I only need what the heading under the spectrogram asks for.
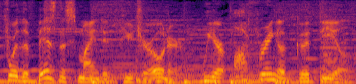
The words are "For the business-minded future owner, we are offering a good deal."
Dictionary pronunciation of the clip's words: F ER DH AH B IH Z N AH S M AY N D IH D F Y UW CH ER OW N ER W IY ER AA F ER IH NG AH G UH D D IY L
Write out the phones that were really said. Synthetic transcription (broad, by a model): F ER DH AH B IH Z N AH S M AY N D IH D F Y UW CH ER OW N ER W IY ER AA F ER IH NG AH G UH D D IY L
